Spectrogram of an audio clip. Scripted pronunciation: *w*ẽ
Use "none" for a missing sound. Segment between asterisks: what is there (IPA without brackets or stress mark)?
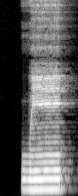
w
